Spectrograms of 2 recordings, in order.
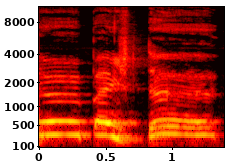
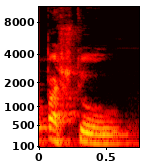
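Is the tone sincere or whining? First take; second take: whining; sincere. First: It is said in a whining, tearful tone. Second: It is said in a plain, sincere tone. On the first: The person is begging and pleading pitifully. The speaker calls it wrong. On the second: The person is honestly asking for help. The speaker calls it right.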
